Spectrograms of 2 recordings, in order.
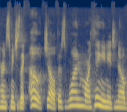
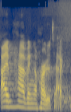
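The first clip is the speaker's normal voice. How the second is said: mock dead-serious, flat tone; 3 semitones lower than usual. Retelling what Jen said while grabbing the speaker's arm, imitating someone dead serious. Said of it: "And she's dead serious".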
